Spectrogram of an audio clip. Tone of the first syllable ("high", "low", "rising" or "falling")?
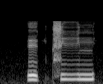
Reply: low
